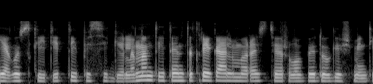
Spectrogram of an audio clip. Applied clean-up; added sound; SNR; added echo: none; none; none; none.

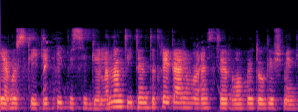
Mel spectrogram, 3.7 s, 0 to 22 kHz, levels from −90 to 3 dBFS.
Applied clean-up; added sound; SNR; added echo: neural mask model DeepFilterNet 3.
